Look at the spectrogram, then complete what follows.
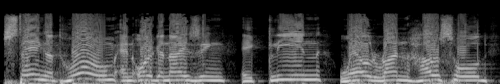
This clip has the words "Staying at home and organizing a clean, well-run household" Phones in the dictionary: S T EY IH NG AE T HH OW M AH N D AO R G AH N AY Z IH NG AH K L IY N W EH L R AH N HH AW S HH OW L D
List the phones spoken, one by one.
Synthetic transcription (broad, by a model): S T EY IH NG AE T HH OW M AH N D AO R G AH N AY Z IH NG AH K L IY N W EH L R AH N HH AW S HH OW L D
